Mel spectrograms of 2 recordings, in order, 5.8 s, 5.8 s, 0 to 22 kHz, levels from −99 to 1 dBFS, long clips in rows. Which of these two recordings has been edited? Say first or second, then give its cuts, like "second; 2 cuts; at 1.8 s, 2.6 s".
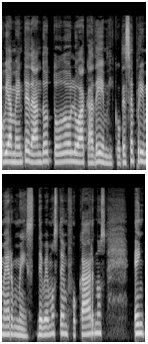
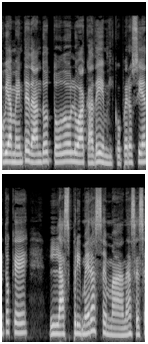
first; 1 cut; at 2.4 s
